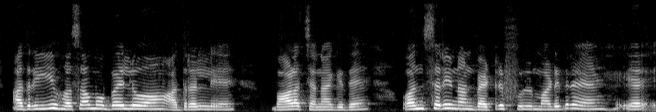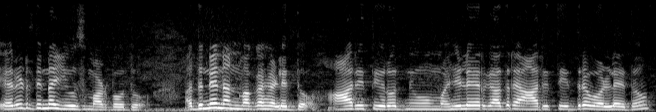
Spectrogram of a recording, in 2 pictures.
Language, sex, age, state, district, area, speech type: Kannada, female, 60+, Karnataka, Shimoga, rural, spontaneous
